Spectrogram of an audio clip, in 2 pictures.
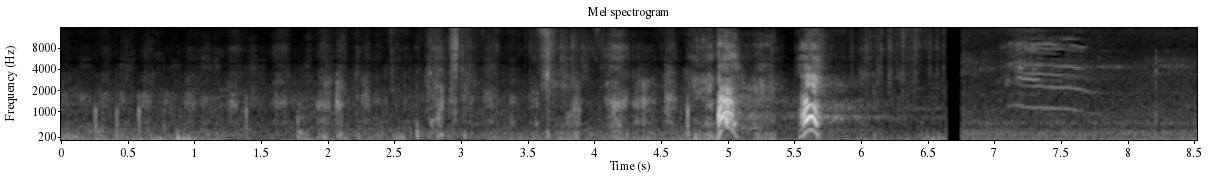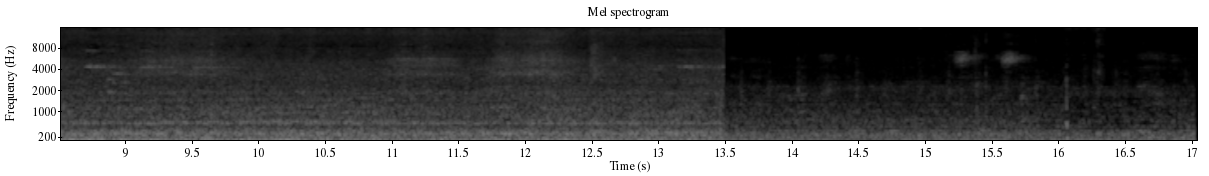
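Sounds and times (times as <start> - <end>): pet animal calling: 7.0 - 8.8.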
